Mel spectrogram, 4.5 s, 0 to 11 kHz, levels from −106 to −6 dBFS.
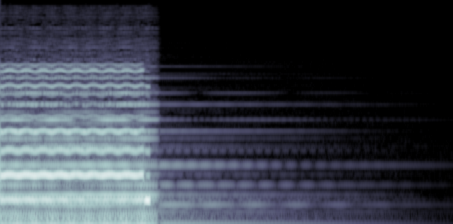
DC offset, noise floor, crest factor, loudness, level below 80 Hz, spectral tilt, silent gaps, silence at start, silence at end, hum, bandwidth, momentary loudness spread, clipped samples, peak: under 0.1%; -84 dBFS; 14 dB; -18 LUFS; -44 dBFS; -7.5 dB/octave; none; 0 s; 0.9 s; none; 5.6 kHz; 5 LU; under 0.1%; -8 dBFS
